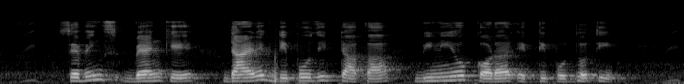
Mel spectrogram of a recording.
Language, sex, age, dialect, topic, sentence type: Bengali, male, 18-24, Standard Colloquial, banking, statement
